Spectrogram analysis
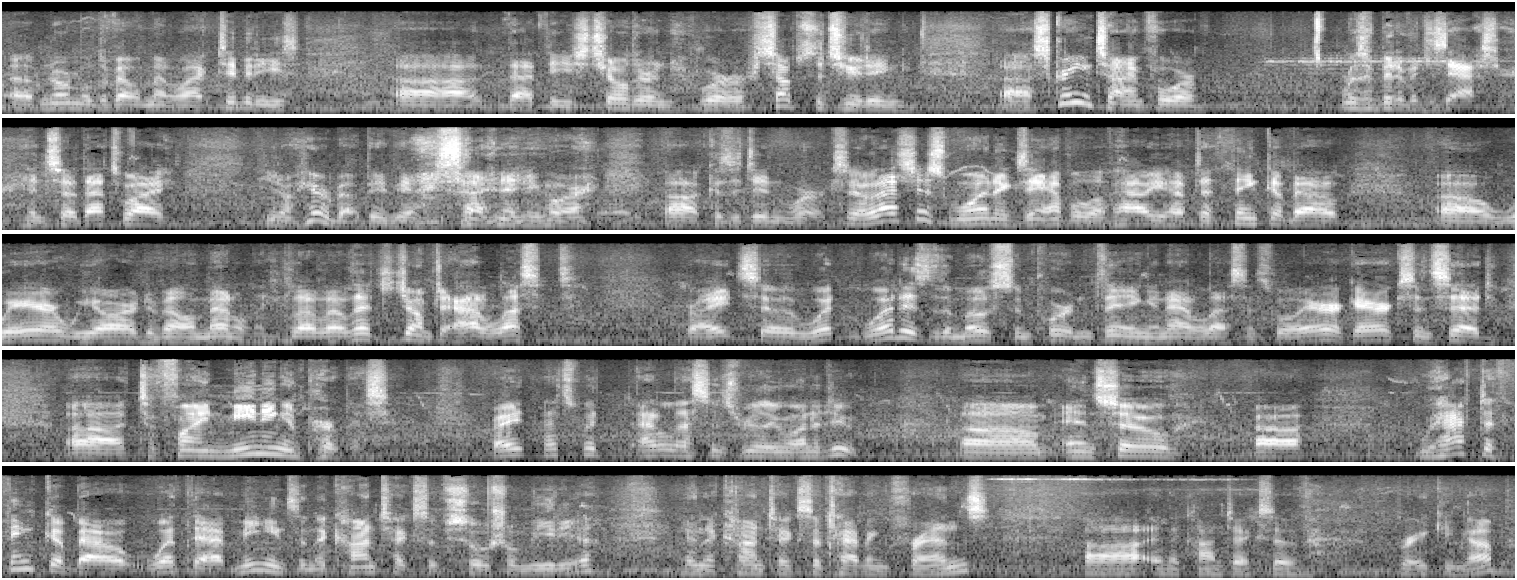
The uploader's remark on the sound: Takin A Walk in the Public Garden in Boston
